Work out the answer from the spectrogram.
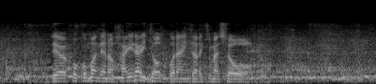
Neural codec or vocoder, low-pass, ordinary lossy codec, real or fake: codec, 16 kHz, 2 kbps, FunCodec, trained on Chinese and English, 25 frames a second; 7.2 kHz; none; fake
